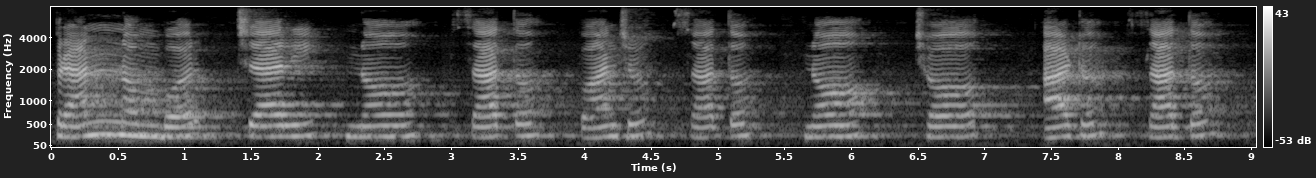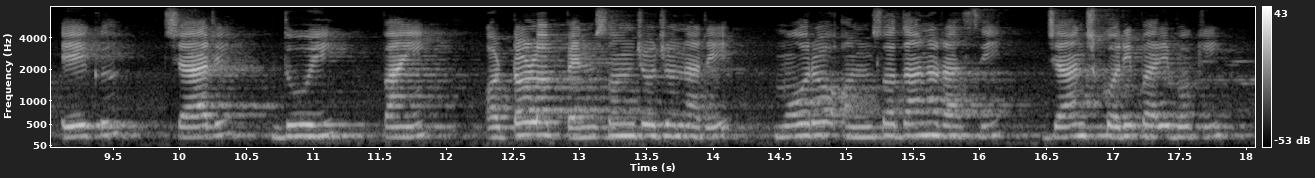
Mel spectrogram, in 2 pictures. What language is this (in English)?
Odia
